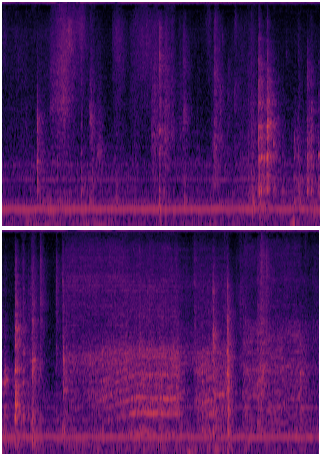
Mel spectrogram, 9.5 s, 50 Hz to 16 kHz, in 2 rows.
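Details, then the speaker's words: Yamaha 5-disc CD changer after load belt replacement: steady motor hum with smooth tray open/close travel, motor no longer slips or labours; normal tray load and eject, these units are somewhat noisy anyway. "These things are noisy, these machines, when they open. When they open and close, these things are relatively noisy anyway, so."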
